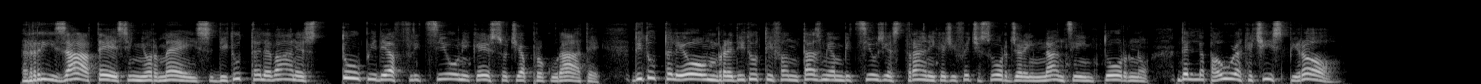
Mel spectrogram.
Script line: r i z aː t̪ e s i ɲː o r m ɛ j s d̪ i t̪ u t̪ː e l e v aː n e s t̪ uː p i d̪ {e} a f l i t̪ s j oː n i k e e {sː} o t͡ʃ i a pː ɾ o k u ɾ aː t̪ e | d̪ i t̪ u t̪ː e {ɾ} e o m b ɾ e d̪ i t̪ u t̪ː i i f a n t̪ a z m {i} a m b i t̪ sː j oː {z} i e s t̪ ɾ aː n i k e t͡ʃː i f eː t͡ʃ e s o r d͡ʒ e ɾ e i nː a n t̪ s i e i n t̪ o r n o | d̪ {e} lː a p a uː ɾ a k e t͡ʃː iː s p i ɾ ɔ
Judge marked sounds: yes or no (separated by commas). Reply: yes, yes, no, yes, yes, yes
